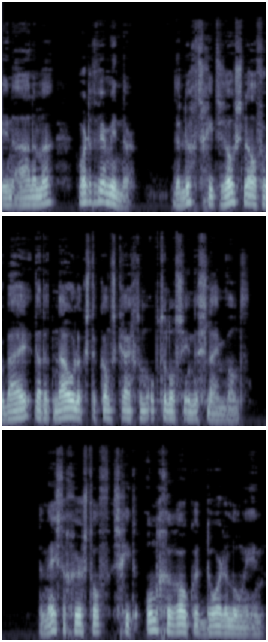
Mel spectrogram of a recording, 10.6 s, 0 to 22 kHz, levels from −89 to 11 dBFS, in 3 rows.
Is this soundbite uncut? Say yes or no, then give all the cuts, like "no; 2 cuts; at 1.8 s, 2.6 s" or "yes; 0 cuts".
yes; 0 cuts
